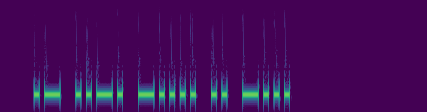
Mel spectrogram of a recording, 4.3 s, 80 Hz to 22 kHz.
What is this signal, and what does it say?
Morse code, heard as a keyed tone, about 23 wpm, 700 Hz. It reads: AF6IB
